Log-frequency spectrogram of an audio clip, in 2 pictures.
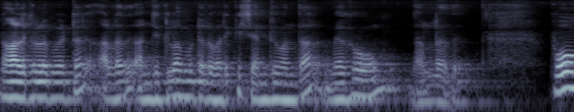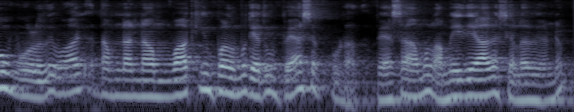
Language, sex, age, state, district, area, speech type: Tamil, male, 60+, Tamil Nadu, Tiruppur, rural, spontaneous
